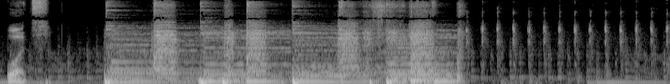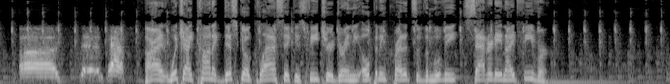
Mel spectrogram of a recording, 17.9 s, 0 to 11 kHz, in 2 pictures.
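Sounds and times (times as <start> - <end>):
speech: 0.1 - 0.7, 9.2 - 16.4
loud punchy game show countdown band music with strong bass and brass-like stabs: 1.4 - 6.3
steady ticking pulse of a game show clock: 1.4 - 17.8.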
